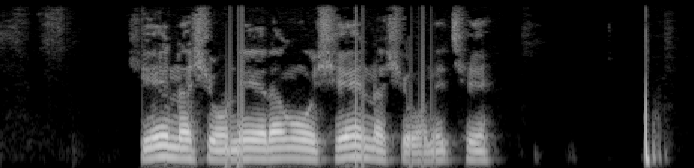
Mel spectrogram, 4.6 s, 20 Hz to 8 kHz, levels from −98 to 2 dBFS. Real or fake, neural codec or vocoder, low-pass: real; none; 7.2 kHz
